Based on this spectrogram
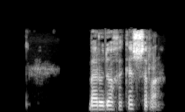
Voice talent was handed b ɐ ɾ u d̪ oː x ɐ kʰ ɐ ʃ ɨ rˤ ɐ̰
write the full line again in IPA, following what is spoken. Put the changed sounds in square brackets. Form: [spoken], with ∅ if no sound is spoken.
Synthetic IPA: b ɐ ɾ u d̪ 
